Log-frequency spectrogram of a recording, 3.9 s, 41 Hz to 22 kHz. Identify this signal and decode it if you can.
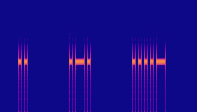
Morse code, heard as a keyed tone, about 20 wpm, spaced as for 8 wpm, 700 Hz. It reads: IR4
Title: 067 Lesson 12e - Letter d - Three Characters 20wpm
